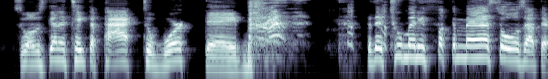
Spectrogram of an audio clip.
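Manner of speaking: clumsy put-on Boston accent, pitched high. Reading out a listener's written message in a boston accent. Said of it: "it's hard to do a Boston accent".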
